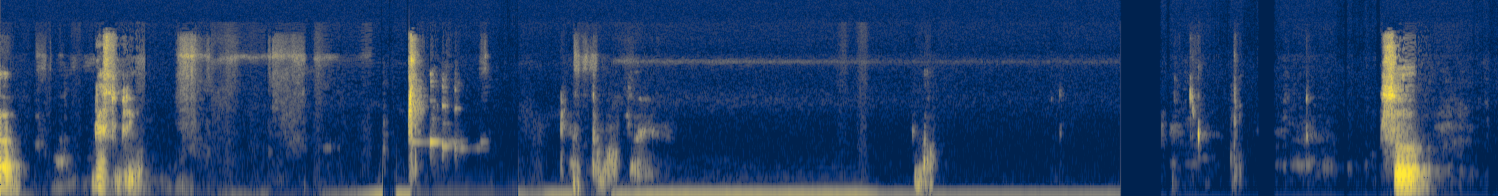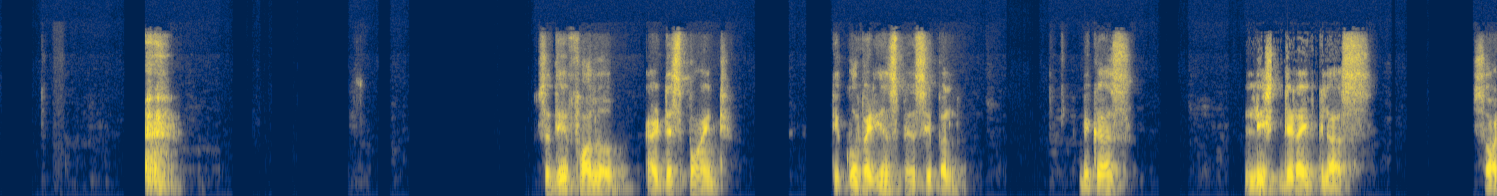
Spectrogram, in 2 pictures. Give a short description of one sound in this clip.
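A young man speaks calmly through an online call microphone, in short bursts with pauses.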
